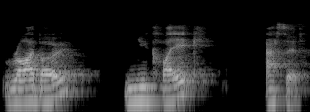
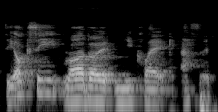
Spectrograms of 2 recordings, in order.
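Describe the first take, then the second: First: It is said slowly, broken into separate parts. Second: It is said smoothly, all run together. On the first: "we'll try and break this down a little bit" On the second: "when you put it all together"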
